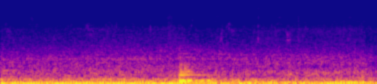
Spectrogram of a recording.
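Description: Vehicle engine idling with a steady low rumble on a town street, and a short louder sound about halfway through.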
